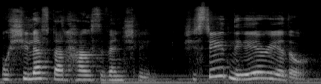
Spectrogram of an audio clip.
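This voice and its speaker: An actress playing an older Irish mother, reminiscing in an unhurried, matter-of-fact conversational way in an audio drama. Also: fairly high pitch, sing-song. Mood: casual, reminiscing. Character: older Irish mother recalling local gossip.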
